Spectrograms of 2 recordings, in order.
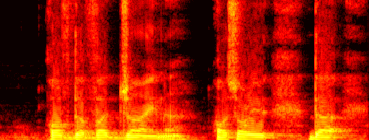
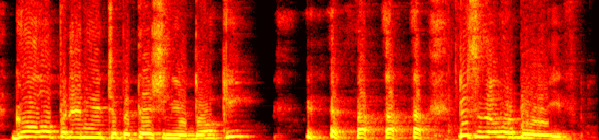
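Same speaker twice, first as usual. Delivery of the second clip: mocking laugh; 10 semitones higher than usual. Real, not acted.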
